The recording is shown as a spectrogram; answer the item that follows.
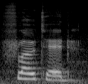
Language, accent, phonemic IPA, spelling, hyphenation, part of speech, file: English, US, /ˈfloʊtɪd/, floated, float‧ed, verb, En-us-floated.ogg
- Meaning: simple past and past participle of float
